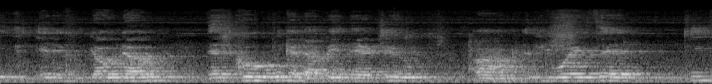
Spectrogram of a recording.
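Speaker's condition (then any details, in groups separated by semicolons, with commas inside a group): Cerebral palsy, spastic quadriplegia; voice not always strong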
